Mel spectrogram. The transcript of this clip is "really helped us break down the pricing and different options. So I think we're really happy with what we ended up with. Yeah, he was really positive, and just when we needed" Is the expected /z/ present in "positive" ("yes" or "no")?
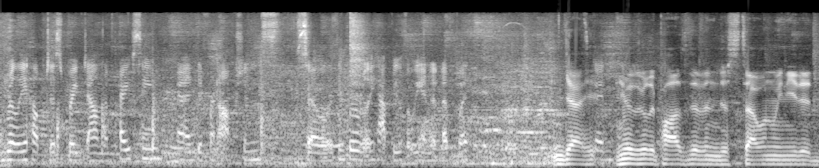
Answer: yes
